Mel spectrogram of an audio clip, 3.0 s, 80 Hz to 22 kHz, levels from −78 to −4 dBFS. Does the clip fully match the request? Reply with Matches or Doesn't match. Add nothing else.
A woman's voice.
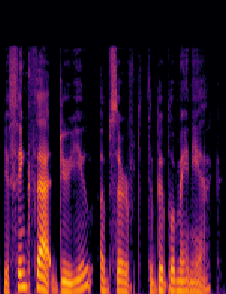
Matches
